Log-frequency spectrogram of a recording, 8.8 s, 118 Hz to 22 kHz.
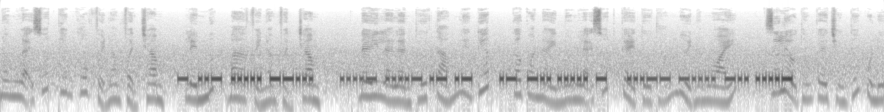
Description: Morse code (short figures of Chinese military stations), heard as a keyed tone, hand-sent with a paddle, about 37 wpm, 560 Hz, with radio static, fading and speech in Vietnamese. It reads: 0257 4411 1850 3684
